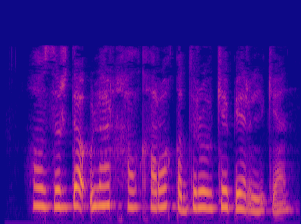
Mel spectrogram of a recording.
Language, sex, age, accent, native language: Uzbek, female, under 19, Buxoro, Uzbek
